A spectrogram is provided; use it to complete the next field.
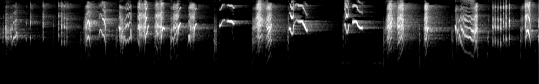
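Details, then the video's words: Vigorously singing Long-tailed shrike mixing fast scratchy chatter with clear, sharply bent high whistles, phrases tumbling almost continuously. "Cendet Gacor Emosi"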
